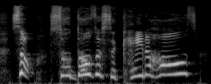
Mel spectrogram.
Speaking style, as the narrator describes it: Carr asked excitedly

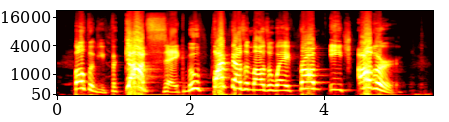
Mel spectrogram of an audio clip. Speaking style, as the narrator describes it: A male friend yelled

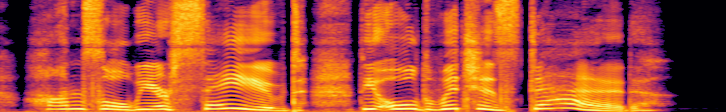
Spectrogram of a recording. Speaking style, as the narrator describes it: Gretel, however, ran like lightning to Hansel, opened his little stable and cried

